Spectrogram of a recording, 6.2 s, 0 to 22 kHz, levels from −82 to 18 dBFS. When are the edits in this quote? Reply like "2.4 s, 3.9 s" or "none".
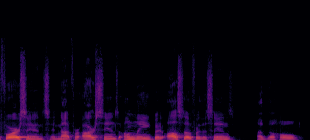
none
